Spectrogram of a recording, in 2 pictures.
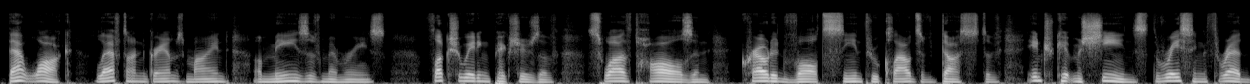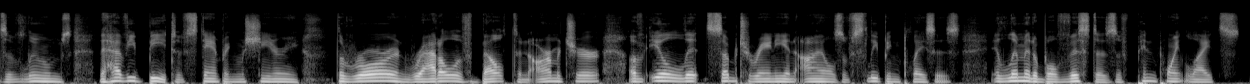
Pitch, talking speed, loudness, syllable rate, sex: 130 Hz, 140 wpm, -18 LUFS, 4.3 syllables/s, male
